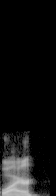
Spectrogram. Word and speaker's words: Wir: They put out one record as Wire without the E, just W-I-R, but they still pronounced it Wire.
